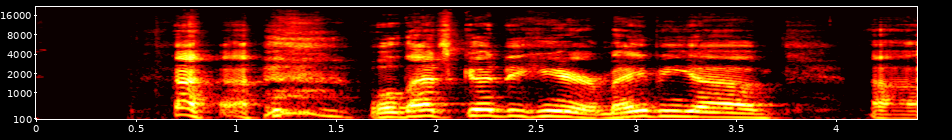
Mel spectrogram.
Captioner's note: chuckles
